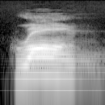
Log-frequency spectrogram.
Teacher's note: I bring the back of the tongue up and that's the NG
